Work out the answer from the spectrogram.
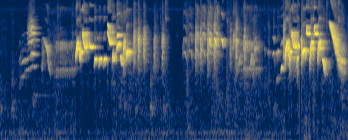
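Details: European goldfinch singing while mating: three bursts of bright, rapid twittering and tinkling high notes with buzzy trills, separated by short pauses.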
